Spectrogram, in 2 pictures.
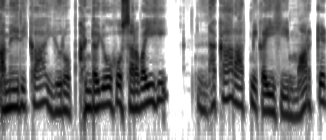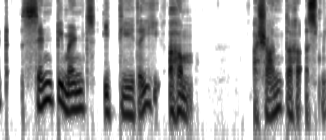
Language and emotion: Sanskrit, fearful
